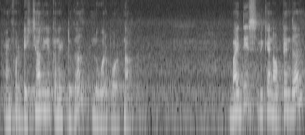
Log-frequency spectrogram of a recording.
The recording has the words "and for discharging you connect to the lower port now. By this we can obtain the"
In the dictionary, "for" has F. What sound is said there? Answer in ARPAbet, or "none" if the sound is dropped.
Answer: F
